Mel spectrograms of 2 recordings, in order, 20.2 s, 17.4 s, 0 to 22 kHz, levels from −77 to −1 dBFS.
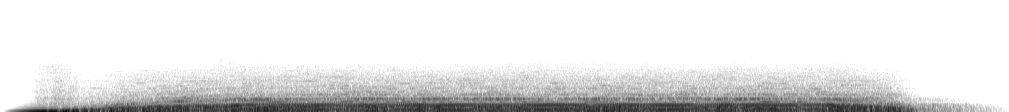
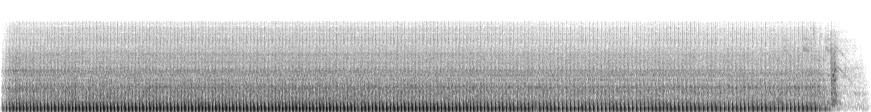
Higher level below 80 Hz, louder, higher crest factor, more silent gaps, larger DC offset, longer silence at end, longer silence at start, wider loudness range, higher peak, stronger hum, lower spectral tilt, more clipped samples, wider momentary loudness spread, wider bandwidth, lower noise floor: about the same, -22 dBFS vs -26 dBFS; second, -22 LUFS vs -19 LUFS; about the same, 14 dB vs 14 dB; neither; neither; first, 1.5 s vs 0.65 s; first, 0.3 s vs 0.05 s; about the same, 4 LU vs 6 LU; about the same, -6 dBFS vs -4 dBFS; neither; first, -13.5 dB/octave vs -7 dB/octave; neither; about the same, 5 LU vs 7 LU; second, 2.2 kHz vs 11 kHz; first, -66 dBFS vs -51 dBFS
